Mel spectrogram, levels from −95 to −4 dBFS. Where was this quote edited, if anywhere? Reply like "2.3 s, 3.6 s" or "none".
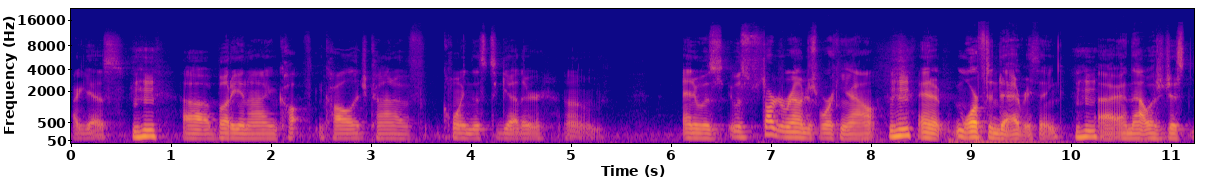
none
